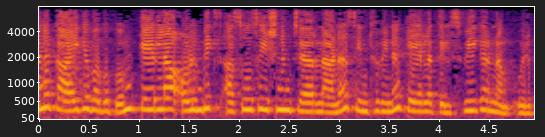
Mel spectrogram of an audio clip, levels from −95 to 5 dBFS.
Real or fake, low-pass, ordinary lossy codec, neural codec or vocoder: real; 7.2 kHz; none; none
